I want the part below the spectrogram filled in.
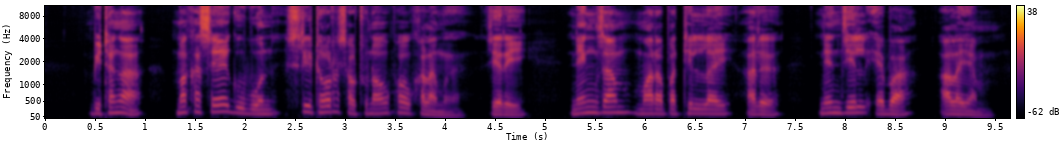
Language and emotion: Bodo, neutral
